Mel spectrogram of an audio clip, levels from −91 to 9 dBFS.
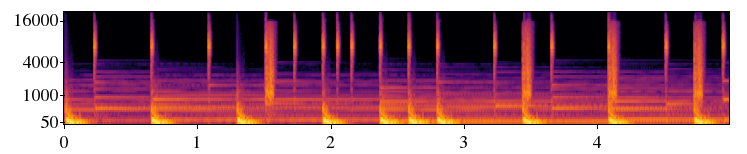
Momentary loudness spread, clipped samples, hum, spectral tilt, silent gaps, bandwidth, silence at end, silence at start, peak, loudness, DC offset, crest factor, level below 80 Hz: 9 LU; 0.6%; none; -4 dB/octave; none; 17 kHz; 0 s; 0 s; 0 dBFS; -14 LUFS; under 0.1%; 12 dB; -14 dBFS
